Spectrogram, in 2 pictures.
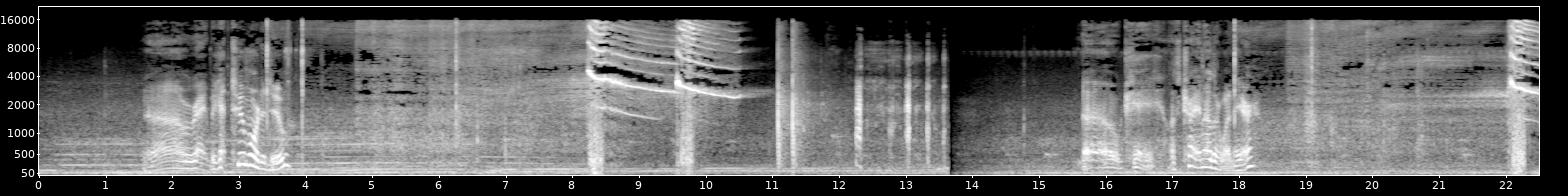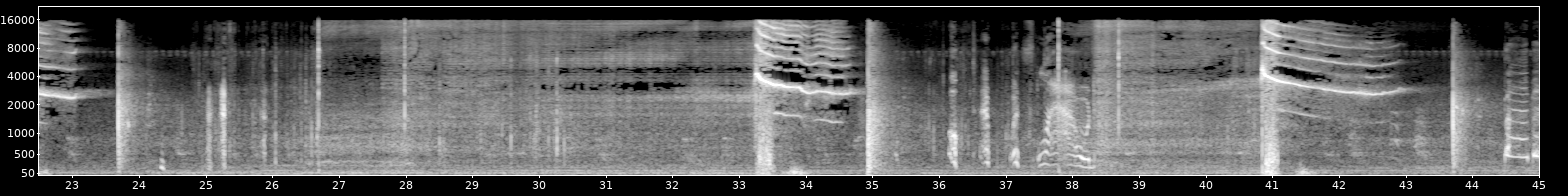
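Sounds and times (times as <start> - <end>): rockets whistling: 1.7 - 11.8, 17.2 - 24.5, 26.4 - 35.7, 37.6 - 44.5
firework cracks: 3.4 - 11.9, 17.8 - 24.4, 25.1 - 36.0, 37.6 - 44.5.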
